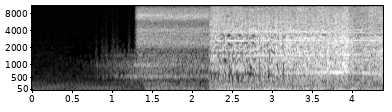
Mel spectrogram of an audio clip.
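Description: Horror-film score and sound design: a low, dark drone, then a swelling rush of static-like hiss over a deep rumble that jumps to loud about two seconds in.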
